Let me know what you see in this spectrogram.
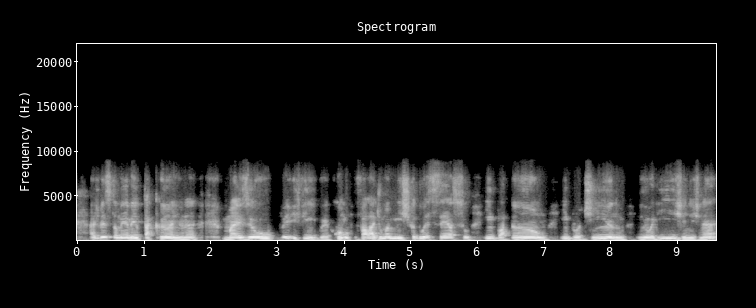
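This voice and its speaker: Speaking at a fairly slow pace, a man has a medium pitch and a dark, mellow tone. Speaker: philosophy professor. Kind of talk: academic seminar discussion. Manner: animated.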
